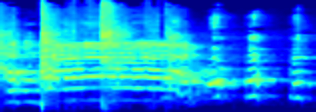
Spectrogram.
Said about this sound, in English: Oh, I'm literally... so much clapping is happening.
